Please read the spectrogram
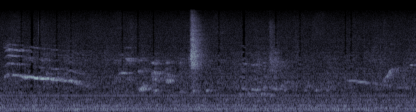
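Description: A cat meowing: one long call with a slowly falling pitch at the start, then a few fainter, shorter calls.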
